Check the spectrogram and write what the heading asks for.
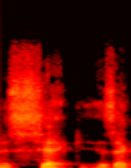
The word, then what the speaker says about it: Sikh: our communities to connect the correct pronunciation is sick so you'll help me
